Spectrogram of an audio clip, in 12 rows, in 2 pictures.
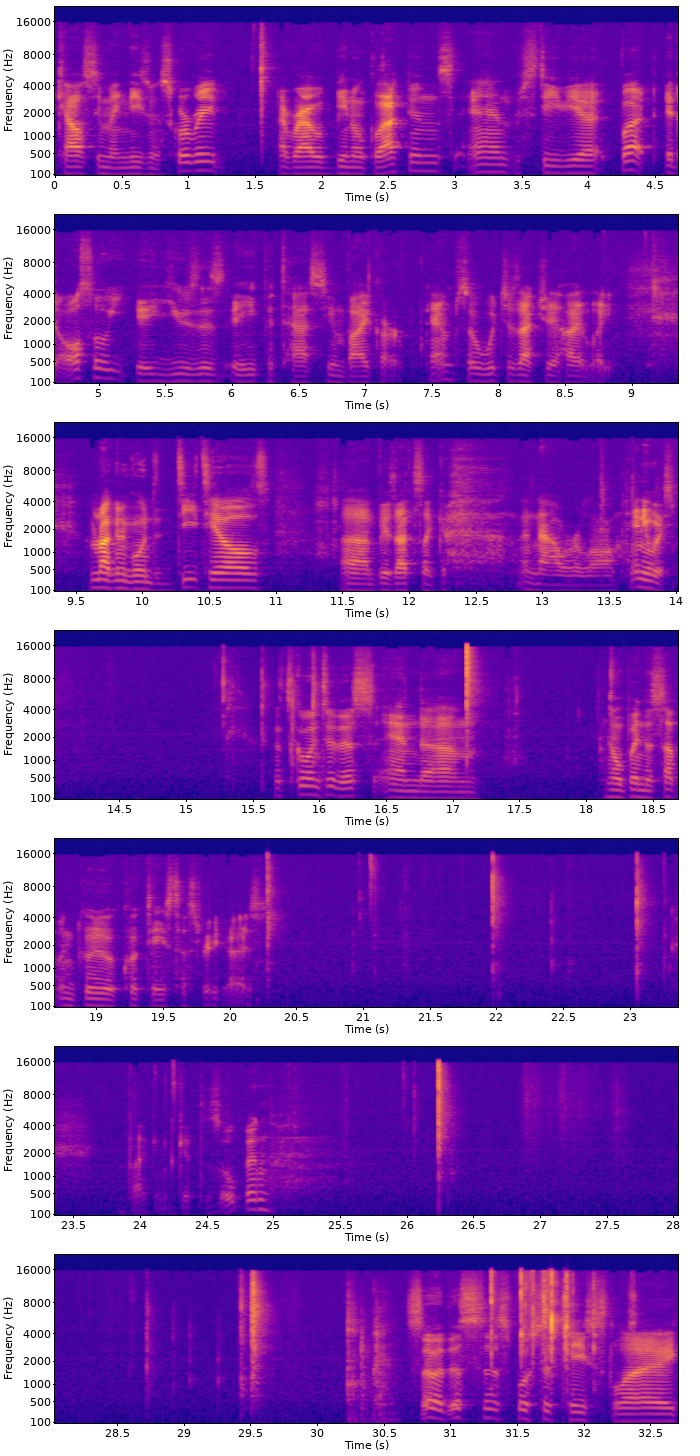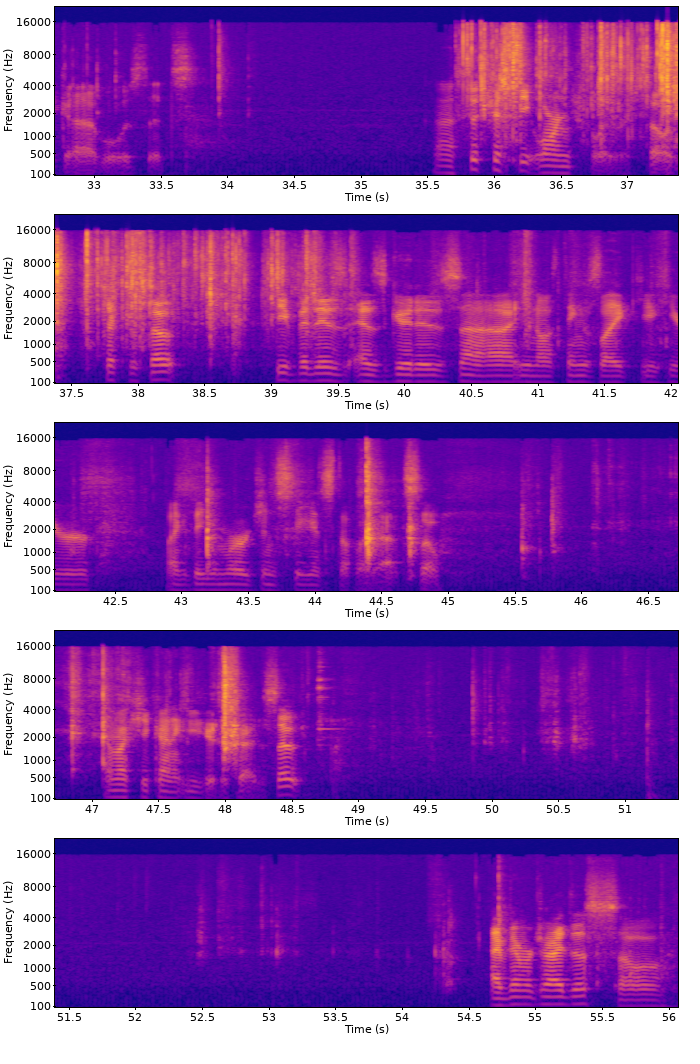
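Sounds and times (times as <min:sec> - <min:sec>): foil seal scratching and tearing: 0:35.8 - 0:39.6.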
